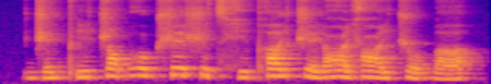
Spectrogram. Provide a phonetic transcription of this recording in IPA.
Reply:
d͡ʒ e˨˦ j pʼ i˨˦ t͡ʃ ɑ˦˥ b ɦ o˦˥ b ʃ e˦˥ ʃ i˨˦ t͡s x i˨˦ pʰ a˦˥ j t͡ʃ e˨˦ j ʕ i˨˦ x ʕ i˨˦ t͡ʃ o˨˦ b a˨˦

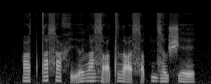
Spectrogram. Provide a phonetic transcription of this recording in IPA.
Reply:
ɔ tˤ d ɔ sˤ ɤ x ḛ ɐ̯ l a zˤ ḛ tˤ l ḭ sˤ ḭ tˤ n z u ʃ ɛ

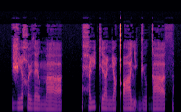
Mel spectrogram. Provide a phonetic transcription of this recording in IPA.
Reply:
ʒ i χ y ð ɛ u̯ m a | ħ i kʲ ɑ ɲ ɛ qʼ a lʲ ḛ ɡ y u̯ ɡ a θ

